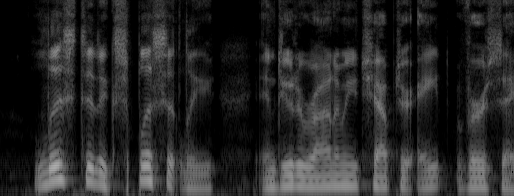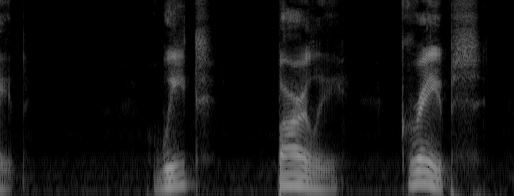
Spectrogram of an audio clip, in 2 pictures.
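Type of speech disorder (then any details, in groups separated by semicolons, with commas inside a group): None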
